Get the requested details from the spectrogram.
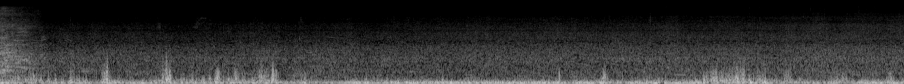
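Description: Seagulls cry over the water.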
